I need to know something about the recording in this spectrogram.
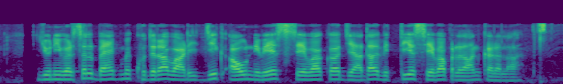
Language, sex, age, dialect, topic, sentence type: Bhojpuri, male, 18-24, Western, banking, statement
